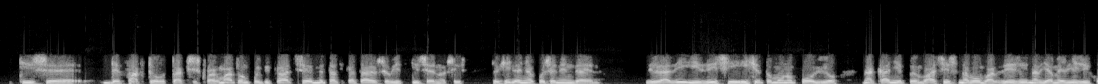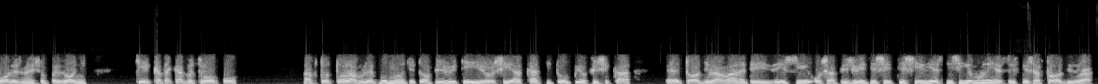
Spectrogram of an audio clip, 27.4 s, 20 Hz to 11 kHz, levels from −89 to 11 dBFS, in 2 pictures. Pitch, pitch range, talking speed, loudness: 145 Hz, 125-195 Hz, 140 wpm, -12 LUFS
